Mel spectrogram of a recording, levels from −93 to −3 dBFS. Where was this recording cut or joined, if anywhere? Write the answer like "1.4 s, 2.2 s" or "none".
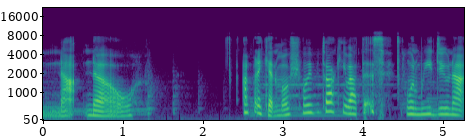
4.4 s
